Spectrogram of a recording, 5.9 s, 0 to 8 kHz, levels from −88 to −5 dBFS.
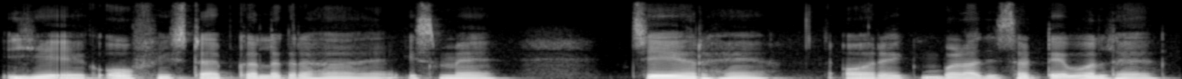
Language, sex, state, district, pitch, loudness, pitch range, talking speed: Hindi, male, Jharkhand, Ranchi, 140 Hz, -17 LUFS, 135-140 Hz, 170 wpm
